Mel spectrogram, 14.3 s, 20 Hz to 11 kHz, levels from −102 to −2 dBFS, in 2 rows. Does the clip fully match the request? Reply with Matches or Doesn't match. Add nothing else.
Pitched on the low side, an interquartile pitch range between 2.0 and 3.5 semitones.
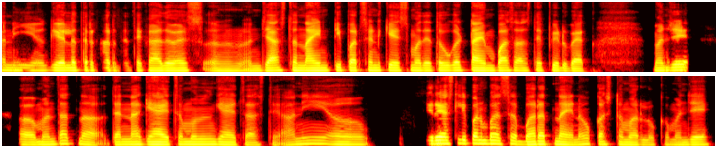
Doesn't match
